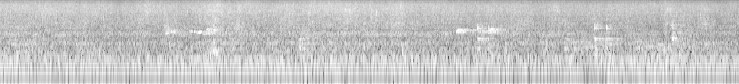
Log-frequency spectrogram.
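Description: Onion-tomato masala sizzling in oil in a stainless steel pan while a wooden spoon stirs it: a steady frying hiss as the masala is fried (bhuna) to readiness. A few short high chirps come through it.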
